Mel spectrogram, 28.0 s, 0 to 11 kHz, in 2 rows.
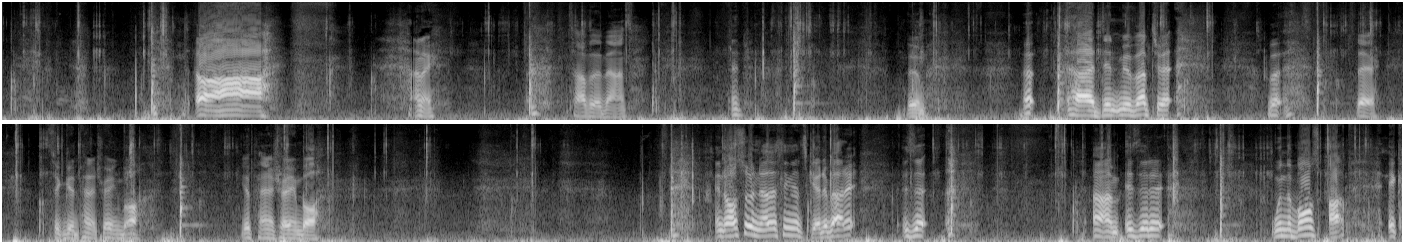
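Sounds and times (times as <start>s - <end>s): tennis ball bouncing on hard court: 7.8s - 8.2s, 15.7s - 16.1s
tennis ball struck by racket: 7.8s - 8.3s, 13.0s - 13.4s, 15.7s - 16.2s, 23.4s - 23.8s, 26.1s - 26.4s.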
